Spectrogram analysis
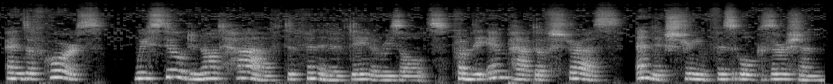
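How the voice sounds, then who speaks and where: Roomy, high-pitched clinical female AI played by an actress. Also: a little slow, distant mic, soft background music, close to an everyday voice. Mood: matter-of-fact. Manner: precise, formal, literal and detached. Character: coolly clinical female artificial intelligence delivering blunt data. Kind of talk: audio drama acting.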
